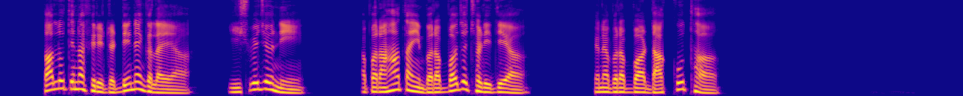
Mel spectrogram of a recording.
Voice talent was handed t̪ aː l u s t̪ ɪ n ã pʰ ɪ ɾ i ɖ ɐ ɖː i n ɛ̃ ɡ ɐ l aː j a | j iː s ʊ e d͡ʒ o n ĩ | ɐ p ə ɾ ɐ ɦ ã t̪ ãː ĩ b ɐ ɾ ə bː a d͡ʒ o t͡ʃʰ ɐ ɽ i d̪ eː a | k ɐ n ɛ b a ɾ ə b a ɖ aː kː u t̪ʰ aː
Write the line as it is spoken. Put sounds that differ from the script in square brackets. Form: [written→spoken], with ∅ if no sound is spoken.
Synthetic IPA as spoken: t̪ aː l u [s→∅] t̪ ɪ n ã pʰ ɪ ɾ i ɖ ɐ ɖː i n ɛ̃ ɡ ɐ l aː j a | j iː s ʊ e d͡ʒ o n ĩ | ɐ p ə ɾ ɐ ɦ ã t̪ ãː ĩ b ɐ ɾ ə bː a d͡ʒ o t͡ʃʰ ɐ ɽ i d̪ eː a | k ɐ n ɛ b [a→ɐ] ɾ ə b a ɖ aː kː u t̪ʰ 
